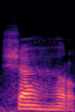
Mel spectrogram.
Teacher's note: huruf ha sempurnakan dulu sifat hamsnya ya dan rakhaah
